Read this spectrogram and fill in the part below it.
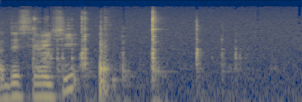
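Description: Metal clinks sharply as a lathe chuck is turned by hand.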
